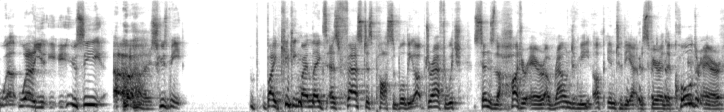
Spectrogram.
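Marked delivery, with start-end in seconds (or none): 0.0-6.1 strangled, choked-up voice, pitched up. Showing the delivery he really wants, line in a choked-up voice. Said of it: "so it's like very choked up".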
